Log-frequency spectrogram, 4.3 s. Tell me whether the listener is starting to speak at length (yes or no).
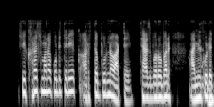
no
